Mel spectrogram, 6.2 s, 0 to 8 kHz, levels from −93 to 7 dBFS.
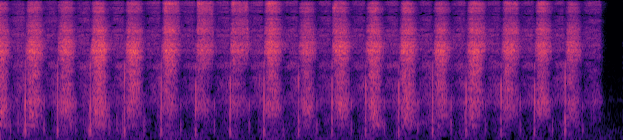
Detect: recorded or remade recorded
